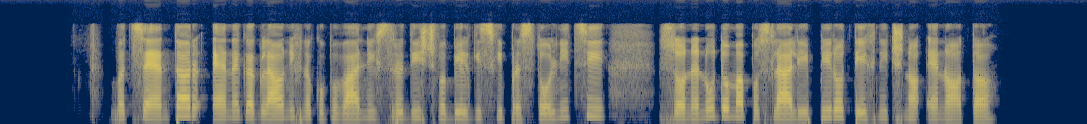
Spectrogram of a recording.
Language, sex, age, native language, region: Slovenian, female, 50-59, Slovenian, Central Slovenia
